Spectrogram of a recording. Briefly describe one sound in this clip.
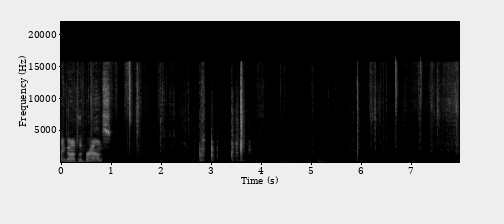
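A plastic card sleeve rustles and clicks in gloved hands.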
